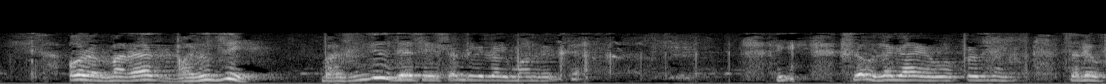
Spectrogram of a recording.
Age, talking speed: 60-79, 60 wpm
